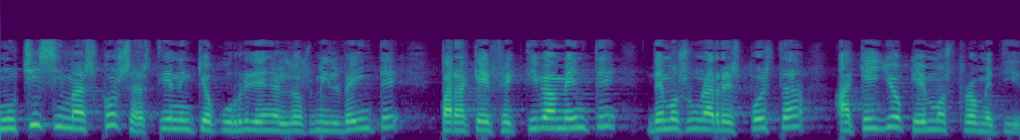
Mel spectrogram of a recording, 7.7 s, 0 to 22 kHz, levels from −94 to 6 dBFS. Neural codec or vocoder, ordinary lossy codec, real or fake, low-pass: none; none; real; none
